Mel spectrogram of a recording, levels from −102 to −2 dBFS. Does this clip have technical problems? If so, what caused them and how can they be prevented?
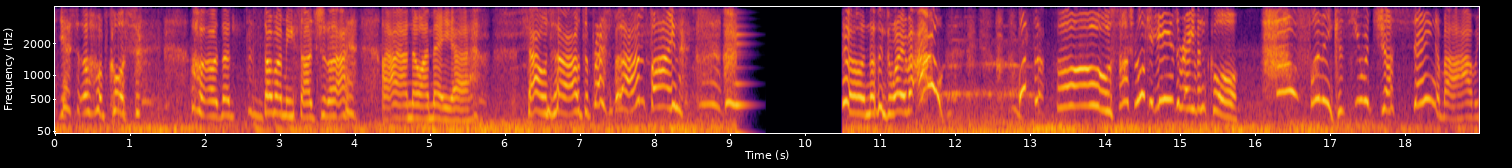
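Yes. From 9.1 to 10.53 s there is a call audio freeze: the last sound is drawn out as a fading buzz or hiss, then about 1 s of silence. Packets were likely held up in transit, so the jitter buffer ran empty. Unlike a dropout, nothing is lost; the audio resumes where it stopped, just 1.4 s later. A larger or adaptive jitter buffer and a steadier network path would prevent it.

From 14.14 to 18.38 s a jitter buffer speed-up plays the audio at 133% speed, trimming roughly one and a half seconds. Pitch stays put, unlike a resampling speed change, because whole pitch periods are cut repeatedly. Draining excess buffered delay more gradually would prevent it.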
